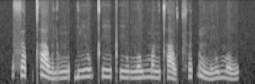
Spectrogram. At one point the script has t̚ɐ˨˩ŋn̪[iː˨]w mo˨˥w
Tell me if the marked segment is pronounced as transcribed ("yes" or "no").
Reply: no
